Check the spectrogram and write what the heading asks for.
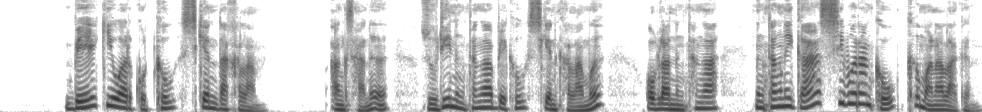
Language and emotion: Bodo, fearful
